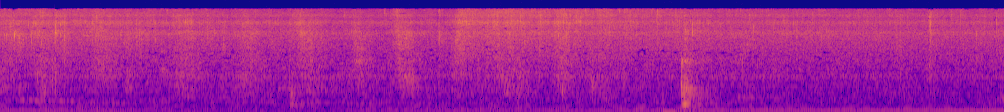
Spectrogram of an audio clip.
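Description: Spiced garlic, ginger and green chilli paste gently sizzling in oil in a non-stick kadhai over a low gas flame, stirred and scraped with a silicone spatula. A single light knock about five seconds in, over a steady low hum.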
